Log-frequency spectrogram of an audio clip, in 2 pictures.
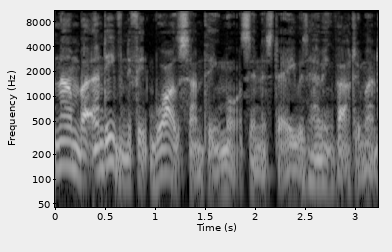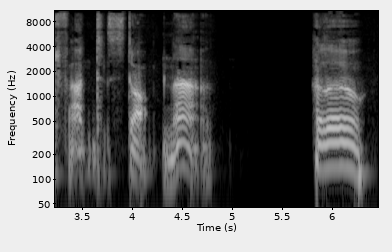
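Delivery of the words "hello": put-on higher, louder Liverpudlian accent. A narrator's reading. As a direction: greet them in your best Liverpudlian. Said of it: "in his best Liverpudlian".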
